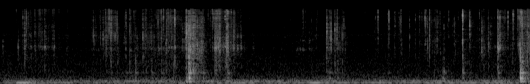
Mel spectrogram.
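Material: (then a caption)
Soap. A solid rectangular pink striped DURU soap bar, held in the hand, is scraped and carved with a metal box-cutter blade, shaving off flakes and ribbons. The result is dense, dry crackling and crunchy scraping with bright, sharp snaps, loudest near the start, middle and end, over a faint steady low hum.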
